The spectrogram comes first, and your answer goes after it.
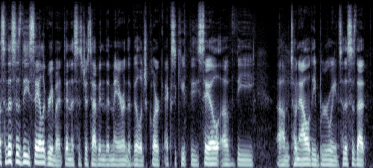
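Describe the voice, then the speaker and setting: Male podcast host at home, low dry voice, relaxed explanatory recap of local board meetings. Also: no room sound. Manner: explanatory, chatty, many fillers. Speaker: village trustee and podcast host. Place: home, kids and cats in the house.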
